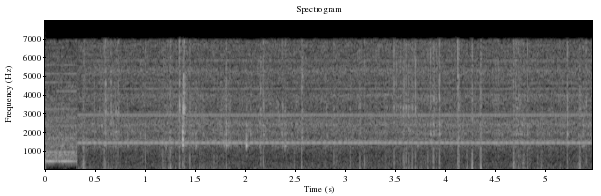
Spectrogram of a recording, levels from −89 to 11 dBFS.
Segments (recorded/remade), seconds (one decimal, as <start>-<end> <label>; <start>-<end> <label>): 0.0-5.5 recorded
